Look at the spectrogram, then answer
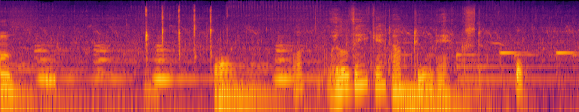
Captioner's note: tuts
